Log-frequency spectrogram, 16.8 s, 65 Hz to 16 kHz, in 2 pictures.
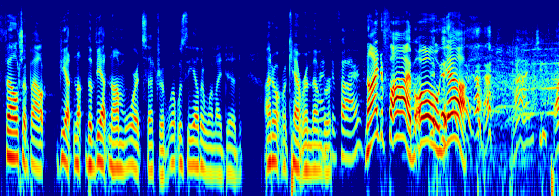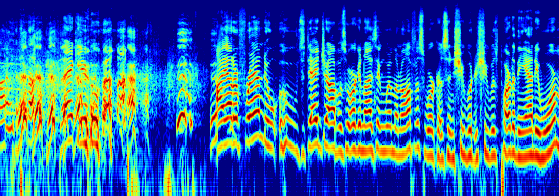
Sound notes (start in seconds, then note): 6.2 laughing; 9.6 audience applauding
